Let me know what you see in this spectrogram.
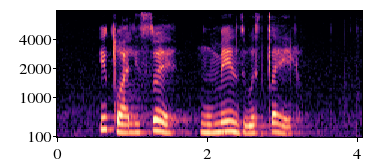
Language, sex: Zulu, female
